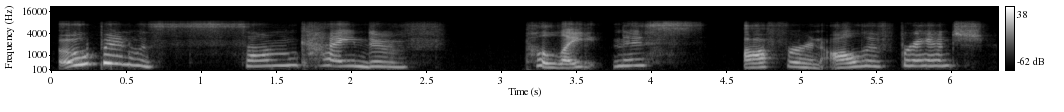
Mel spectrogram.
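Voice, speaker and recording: A woman's voice: very high-pitched, slow pace, a bit bright. A woman co-hosting a casual book discussion, explaining her opinions in a slangy, conversational way. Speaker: podcast co-host.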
